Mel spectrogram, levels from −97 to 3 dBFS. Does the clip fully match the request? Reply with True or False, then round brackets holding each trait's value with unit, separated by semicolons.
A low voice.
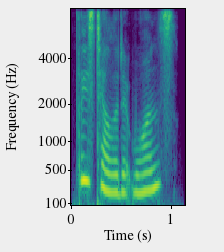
False (255 Hz)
